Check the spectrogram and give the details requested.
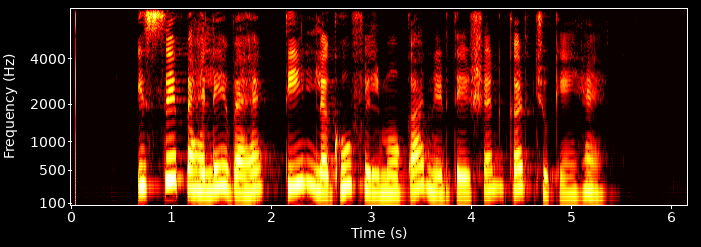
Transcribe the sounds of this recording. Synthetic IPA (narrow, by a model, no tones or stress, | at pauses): ɪsːepɛɦleʋɛɦt̪iːnlɐɡʱufɪlmõkanɪɾd̪eːʃənkɐɾt͡ʃʊkeɦɛ̃ː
